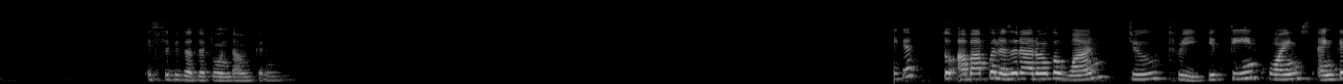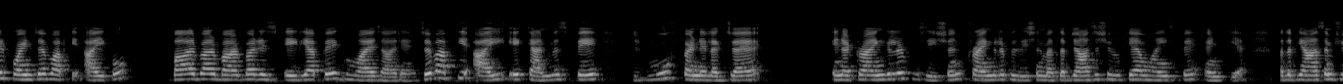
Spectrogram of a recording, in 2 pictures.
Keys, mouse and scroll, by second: 4.0 click, 4.7 l, 4.8 click, 5.2 z, 5.3 click, 5.5 click, 5.7 shift+click, 5.8 click, 7.0 ctrl+0, 7.1 click, 7.9 click, 8.3 i, 8.4 click.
